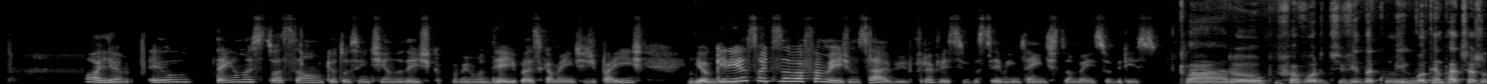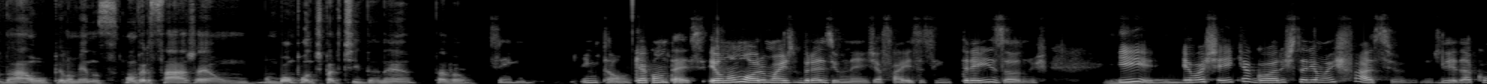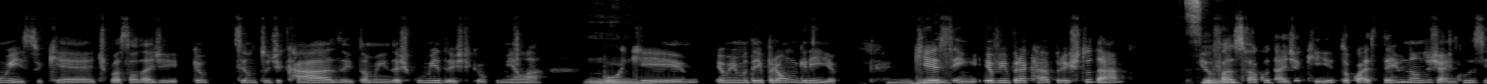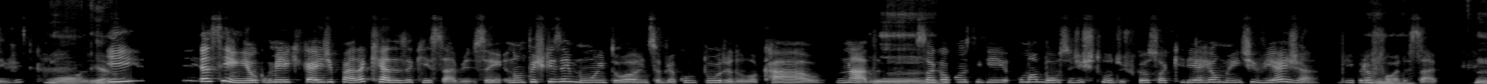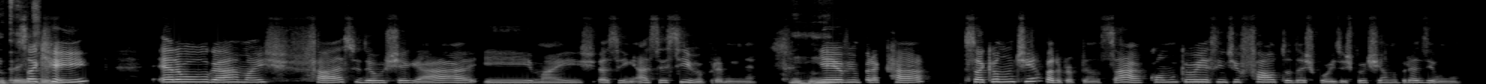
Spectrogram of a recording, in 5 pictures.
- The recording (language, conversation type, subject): Portuguese, advice, Como lidar com uma saudade intensa de casa e das comidas tradicionais?
- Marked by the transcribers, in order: tapping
